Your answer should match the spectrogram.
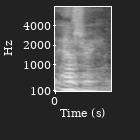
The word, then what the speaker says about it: Esri: they make while they're starting a company I pronounce it Ezri recently Forbes famous American magazine reported history as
